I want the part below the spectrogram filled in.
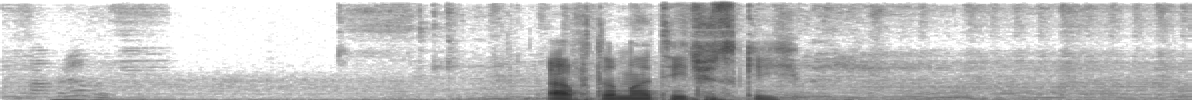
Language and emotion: Russian, neutral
